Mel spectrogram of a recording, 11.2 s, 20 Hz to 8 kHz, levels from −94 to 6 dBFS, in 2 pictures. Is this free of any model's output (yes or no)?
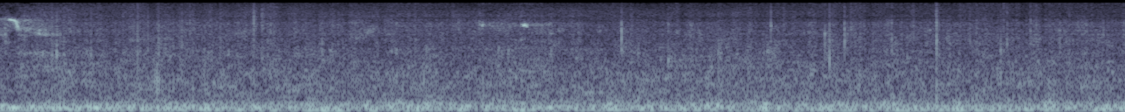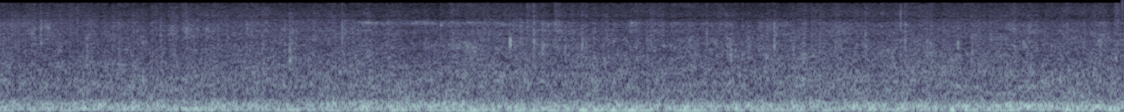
no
